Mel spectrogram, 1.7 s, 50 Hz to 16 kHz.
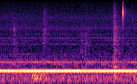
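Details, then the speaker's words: Restored 1987 Casablanca Zephyr ceiling fan with new bearings, speed four, mounted on the ceiling: steady smooth mid-pitched hum, no rubbing or clicking; running nicely, normal motor hum. "But yeah, it's running nice right now."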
